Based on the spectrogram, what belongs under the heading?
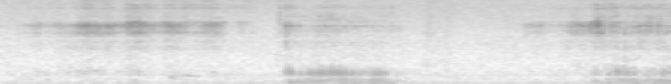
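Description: Low rattling snore on an in-breath, followed by a fainter one, over quiet room noise; ordinary snoring in a sleeping dog.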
